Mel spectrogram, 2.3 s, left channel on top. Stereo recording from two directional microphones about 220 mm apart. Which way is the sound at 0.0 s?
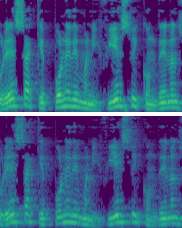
45° left (ahead or behind).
